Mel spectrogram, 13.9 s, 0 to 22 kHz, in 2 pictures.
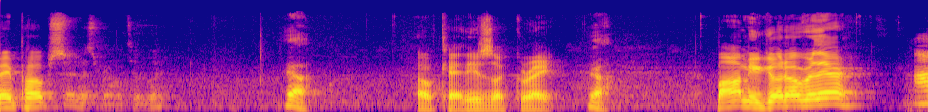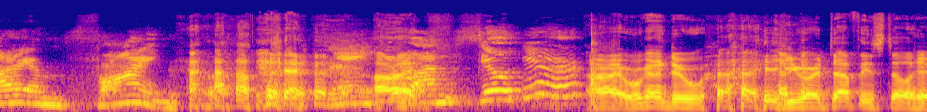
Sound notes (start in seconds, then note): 8.3 laughing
